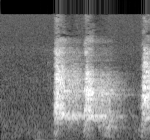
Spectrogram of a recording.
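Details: Jack Russell Terrier producing a quick pair of loud barks followed by a third bark at the end.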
